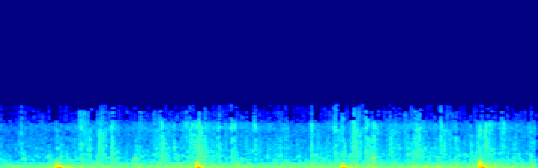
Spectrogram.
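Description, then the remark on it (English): Four slow, evenly spaced taps on a door, fairly soft, with a steady hiss of rain continuing underneath throughout. “Sounds like someone is tapping on the door.”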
